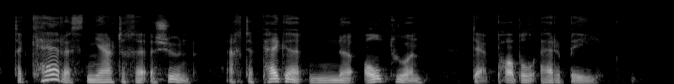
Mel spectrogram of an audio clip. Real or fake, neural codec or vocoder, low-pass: fake; autoencoder, 48 kHz, 128 numbers a frame, DAC-VAE, trained on Japanese speech; 10.8 kHz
